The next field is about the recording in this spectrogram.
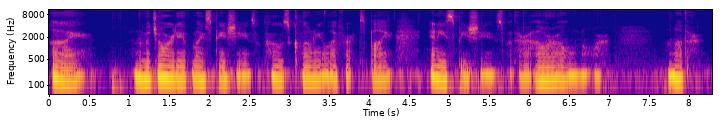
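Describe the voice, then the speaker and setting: A woman plays a calm, curious alien scientist in a whispered ASMR audio roleplay. Her voice is low and dark, with plenty of creak. She speaks in a measured, formal, gently halting way, close to the mic. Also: slight background noise. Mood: earnest, measured. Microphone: close microphone.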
